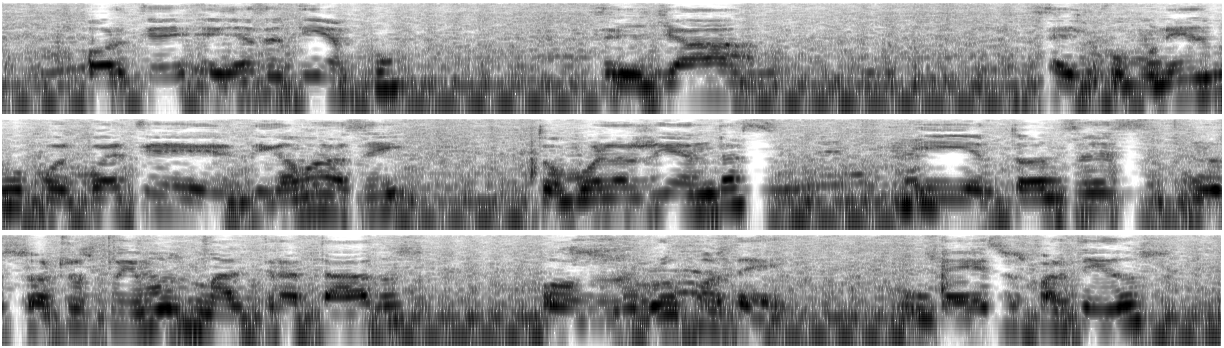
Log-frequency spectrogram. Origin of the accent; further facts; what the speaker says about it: Costa Rica; todos somos costarricenses y debemos de vivir una democracia unida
